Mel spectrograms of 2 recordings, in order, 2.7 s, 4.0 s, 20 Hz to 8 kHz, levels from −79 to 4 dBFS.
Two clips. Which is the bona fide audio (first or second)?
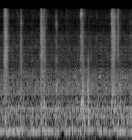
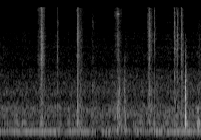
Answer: second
